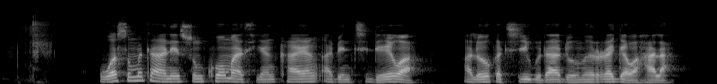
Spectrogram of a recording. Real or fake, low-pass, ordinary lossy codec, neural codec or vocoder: real; none; none; none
